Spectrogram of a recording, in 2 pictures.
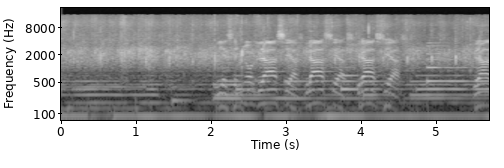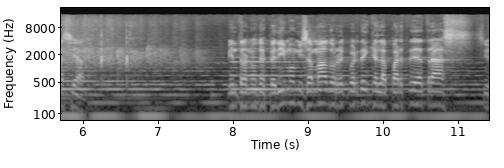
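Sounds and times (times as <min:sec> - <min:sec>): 
people applauding: 0:00.0 - 0:09.1
speech: 0:02.1 - 0:06.2, 0:07.9 - 0:11.3.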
